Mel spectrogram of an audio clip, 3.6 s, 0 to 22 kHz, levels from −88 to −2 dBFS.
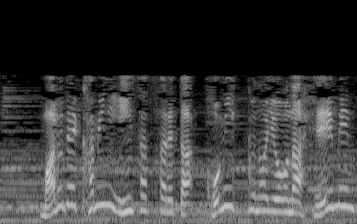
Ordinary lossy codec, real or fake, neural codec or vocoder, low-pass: MP3, 24 kbps; real; none; 5.4 kHz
